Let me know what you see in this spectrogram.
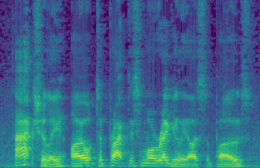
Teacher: Here we add y between I and ought, and we add y between regularly and I.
